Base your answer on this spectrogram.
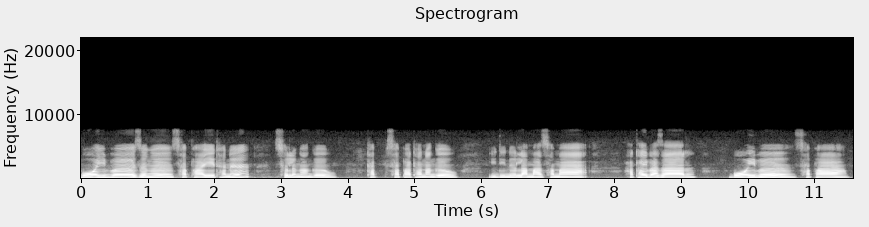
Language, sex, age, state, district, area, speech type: Bodo, female, 60+, Assam, Chirang, rural, spontaneous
